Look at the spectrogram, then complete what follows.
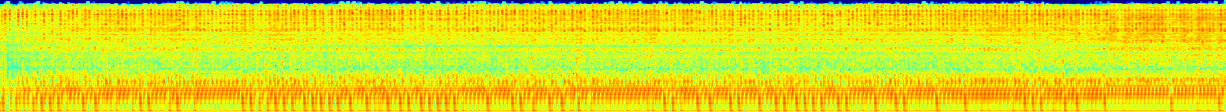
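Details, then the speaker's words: Snowblower small engine, carburetor main jet threaded out after leaning to stall; low uneven chugging about three beats a second over a steady drone, main jet set too rich before finding the sweet spot; rich running mixture. "Then I'm going to thread it out until the engine starts to run a little bit rich, and then I'm going to go ahead and find that little sweet spot."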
